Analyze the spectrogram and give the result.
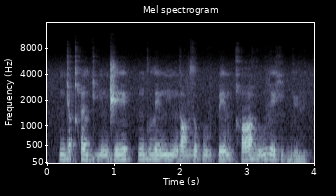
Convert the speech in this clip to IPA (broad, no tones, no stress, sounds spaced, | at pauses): ŋ ɡ i qʰ i l ɡʱ i n d͡ʒ e | ŋ ɡ u l e m i ŋ ɡ ɑ v z o k͡p u v k͡p e m qʰ ɑ ɦ u v e x i ɡ͡b y v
